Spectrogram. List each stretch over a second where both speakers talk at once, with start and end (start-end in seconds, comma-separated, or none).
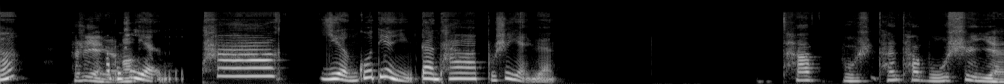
none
